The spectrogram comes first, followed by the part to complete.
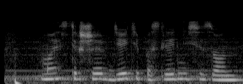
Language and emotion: Russian, neutral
